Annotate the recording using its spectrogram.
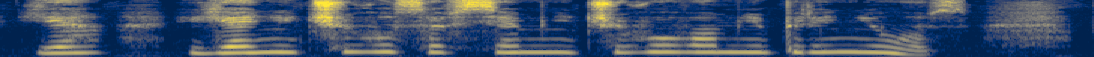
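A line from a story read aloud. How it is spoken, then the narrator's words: Whispered. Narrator (Russian): прошептал он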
